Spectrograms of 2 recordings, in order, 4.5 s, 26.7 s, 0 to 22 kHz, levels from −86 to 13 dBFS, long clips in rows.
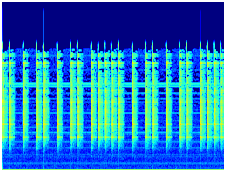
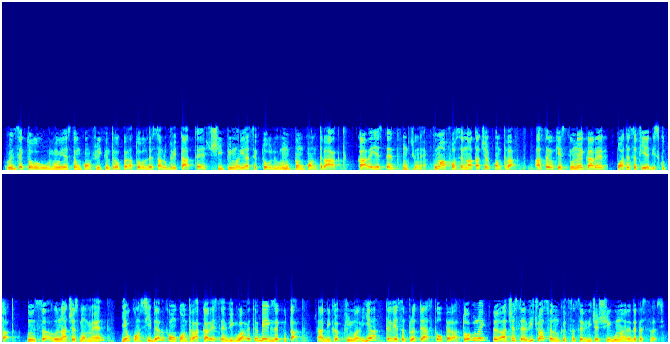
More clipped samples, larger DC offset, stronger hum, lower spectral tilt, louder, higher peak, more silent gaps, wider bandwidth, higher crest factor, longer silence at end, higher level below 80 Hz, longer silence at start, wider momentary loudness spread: neither; first, 3% vs under 0.1%; neither; second, 3.5 dB/octave vs -8 dB/octave; about the same, -19 LUFS vs -18 LUFS; about the same, 0 dBFS vs 0 dBFS; neither; first, 17.5 kHz vs 6 kHz; about the same, 22 dB vs 18 dB; second, 0 s vs 0.15 s; second, -62 dBFS vs -54 dBFS; about the same, 0 s vs 0.05 s; about the same, 3 LU vs 5 LU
